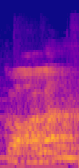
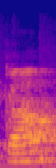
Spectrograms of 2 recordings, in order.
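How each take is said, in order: First: An l sound is heard before the m. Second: No l sound is heard before the m. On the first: The speaker calls it wrong. "कॉलम ना पढ़ के" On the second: The speaker calls it right. "काम पढ़ते हैं"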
